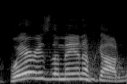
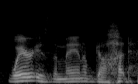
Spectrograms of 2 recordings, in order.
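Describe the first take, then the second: First: Loud and high, hammering WHERE; preaching shout. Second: Said in the usual way. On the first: Acted. Preacher shouting the student's question aloud. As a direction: cry it out to the crowd.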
